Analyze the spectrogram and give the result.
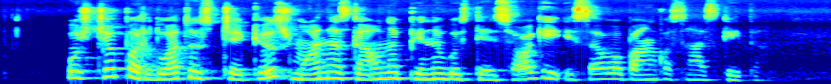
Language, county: Lithuanian, Vilnius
